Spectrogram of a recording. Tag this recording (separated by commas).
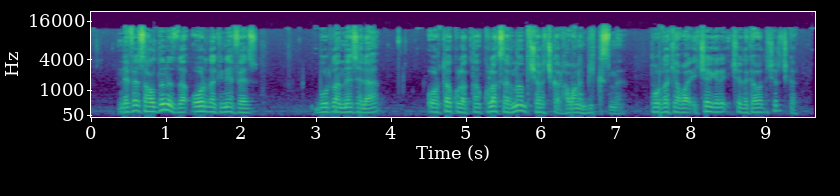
Speech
